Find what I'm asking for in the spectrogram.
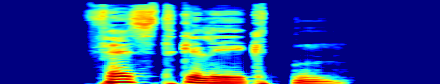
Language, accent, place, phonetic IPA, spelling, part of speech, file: German, Germany, Berlin, [ˈfɛstɡəˌleːktn̩], festgelegten, adjective, De-festgelegten.ogg
- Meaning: inflection of festgelegt: 1. strong genitive masculine/neuter singular 2. weak/mixed genitive/dative all-gender singular 3. strong/weak/mixed accusative masculine singular 4. strong dative plural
